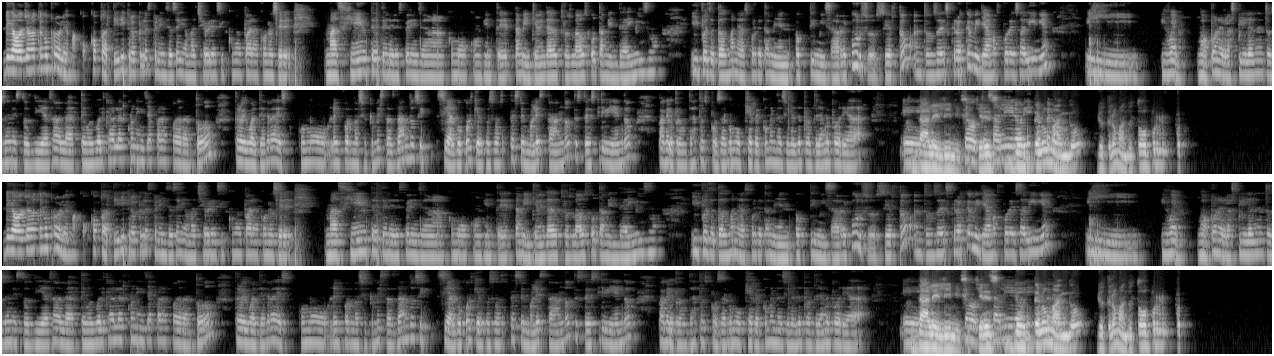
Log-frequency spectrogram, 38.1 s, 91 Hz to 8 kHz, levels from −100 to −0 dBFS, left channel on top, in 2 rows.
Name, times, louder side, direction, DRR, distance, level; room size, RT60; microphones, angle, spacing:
voice 1, 0.0-15.7 16.2-17.0 17.4-32.0 32.6-33.0 33.5-35.0, left 3 dB, 55° left, 1.0 m, -33 dB
voice 2, 32.7-35.2 35.5-36.7, right 2 dB, 15° right, 0.4 m, -25 dB
13.0 x 5.2 x 4.1 m
head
